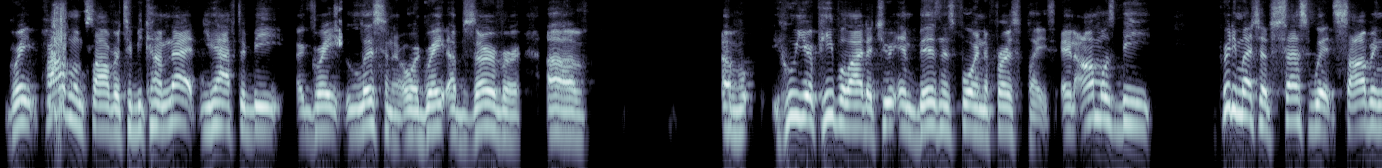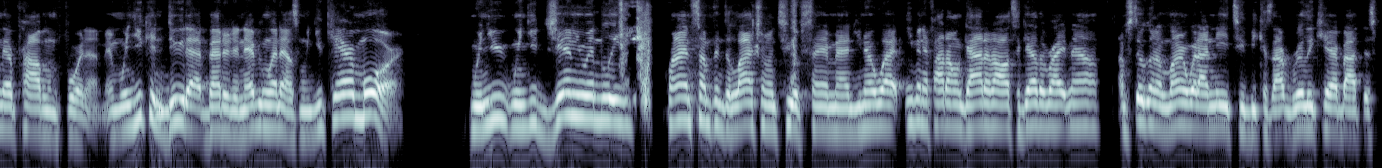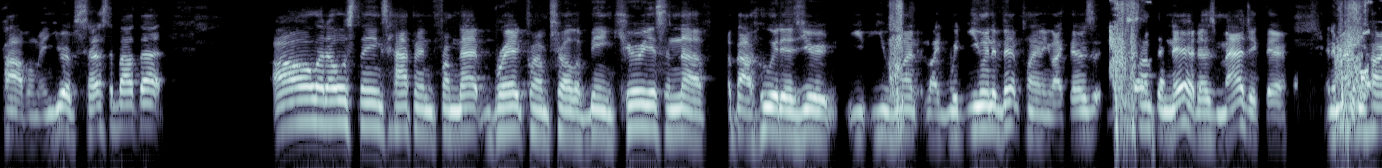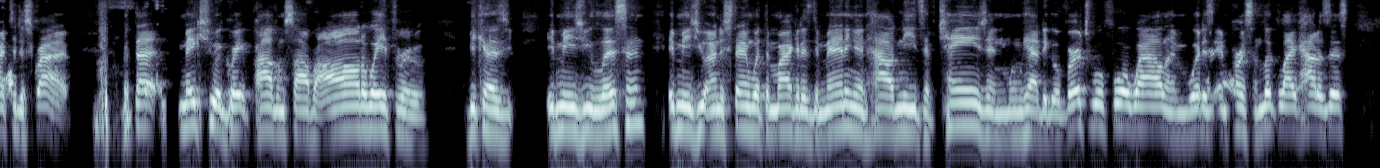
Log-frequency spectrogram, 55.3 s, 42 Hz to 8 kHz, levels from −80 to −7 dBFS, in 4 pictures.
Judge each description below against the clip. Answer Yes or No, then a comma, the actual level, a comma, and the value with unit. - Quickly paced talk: Yes, fast, 215 wpm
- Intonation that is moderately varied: Yes, average, 3.4 semitones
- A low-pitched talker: No, medium, 145 Hz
